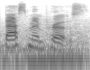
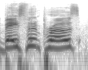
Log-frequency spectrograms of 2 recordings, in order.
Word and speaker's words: Basement Prose: Basement Pros. Excellent. Basement Pros, indie ski pop. Yeah. Ski bum pop band. It's actually Basement Prose. I know some of the Basement Prose guy.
